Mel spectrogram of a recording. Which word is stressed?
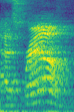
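browns. The stress is on browns.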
